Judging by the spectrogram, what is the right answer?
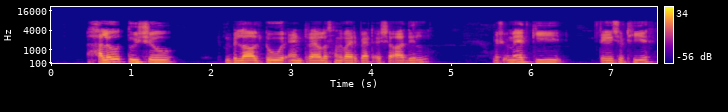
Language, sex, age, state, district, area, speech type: Kashmiri, male, 30-45, Jammu and Kashmir, Kupwara, rural, spontaneous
